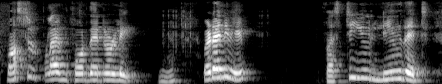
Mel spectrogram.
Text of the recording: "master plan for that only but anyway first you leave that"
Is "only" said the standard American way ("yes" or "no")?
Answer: no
